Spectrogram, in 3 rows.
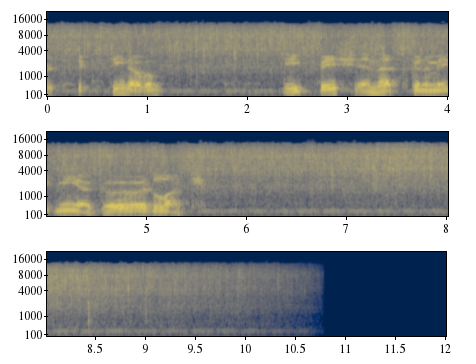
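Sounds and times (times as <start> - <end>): fish fillets sizzling in butter: 0.0 - 10.8.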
